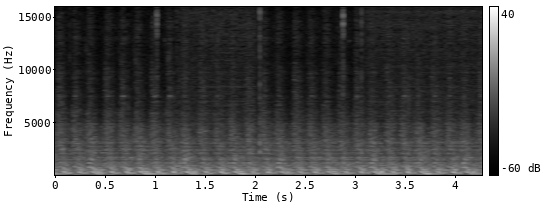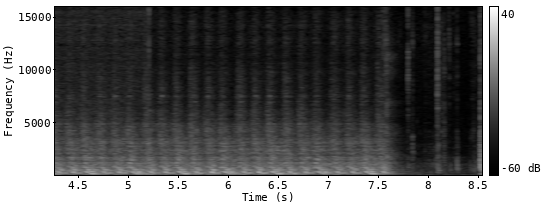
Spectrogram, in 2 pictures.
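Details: Late-1980s turbo-converted Vauxhall Senator, not driven in decades: starter churns steadily about two turns a second for seven seconds, engine never catches; earlier the immobilizer was suspected of cutting power.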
